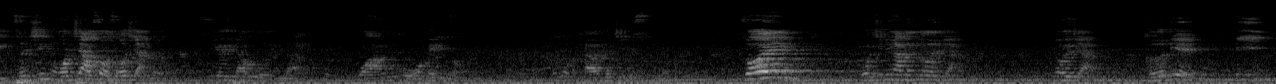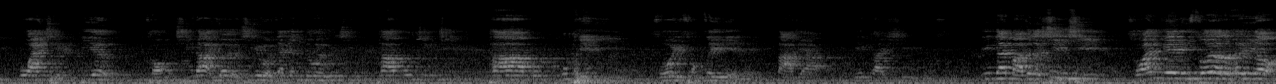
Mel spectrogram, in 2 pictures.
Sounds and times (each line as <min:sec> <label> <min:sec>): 0:00.0 professionals are speeches 0:25.5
